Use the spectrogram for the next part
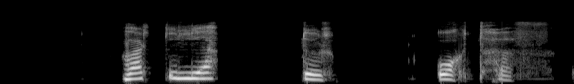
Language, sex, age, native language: Icelandic, male, 9, Icelandic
